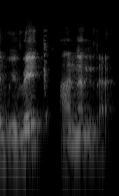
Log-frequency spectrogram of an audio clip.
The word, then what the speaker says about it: Vivekananda: of, not sure how I know how to pronounce it, Vivekananda. Yeah, you can say Vivekananda.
